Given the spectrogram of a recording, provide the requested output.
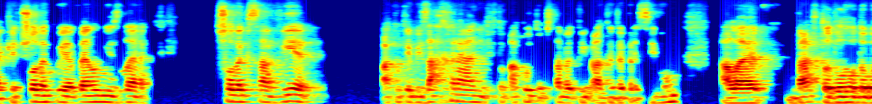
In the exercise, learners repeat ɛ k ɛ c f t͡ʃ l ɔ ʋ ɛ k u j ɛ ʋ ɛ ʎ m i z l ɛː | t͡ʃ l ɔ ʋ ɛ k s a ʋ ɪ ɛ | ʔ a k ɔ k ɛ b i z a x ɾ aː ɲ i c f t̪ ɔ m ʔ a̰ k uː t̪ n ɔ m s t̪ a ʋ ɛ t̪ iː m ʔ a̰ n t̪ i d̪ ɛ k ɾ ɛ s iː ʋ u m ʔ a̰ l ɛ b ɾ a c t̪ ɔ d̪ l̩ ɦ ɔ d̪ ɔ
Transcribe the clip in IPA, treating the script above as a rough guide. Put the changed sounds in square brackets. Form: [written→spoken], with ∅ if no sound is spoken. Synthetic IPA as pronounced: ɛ k ɛ c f t͡ʃ l ɔ ʋ ɛ k u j ɛ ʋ ɛ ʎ m i z l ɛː | t͡ʃ l ɔ ʋ ɛ k s a ʋ ɪ ɛ | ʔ a k ɔ k ɛ b i z a x ɾ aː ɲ i c f t̪ ɔ m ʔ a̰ k uː t̪ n ɔ m s t̪ a ʋ ɛ t̪ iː m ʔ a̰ n t̪ i d̪ ɛ [k→p] ɾ ɛ s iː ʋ u m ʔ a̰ l ɛ b ɾ a c t̪ ɔ d̪ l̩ ɦ ɔ d̪ ɔ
